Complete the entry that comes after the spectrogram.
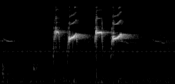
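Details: Lesser green leafbird, called cucak daun locally, sung to stir green leafbirds before competitions: a pair of crisp two-part phrases, each a short high chirp dropping into a longer ringing downslur.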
